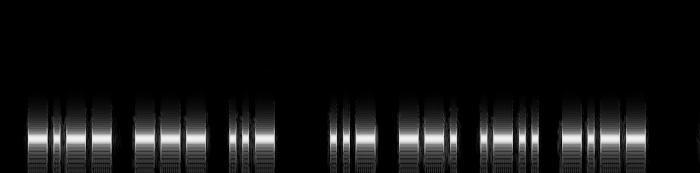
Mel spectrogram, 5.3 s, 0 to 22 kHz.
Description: Morse code, heard as a keyed tone, about 25 wpm, 700 Hz. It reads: YOU UGLY
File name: Pinocchio / Pinocchio ch4 20 25 ik1hge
